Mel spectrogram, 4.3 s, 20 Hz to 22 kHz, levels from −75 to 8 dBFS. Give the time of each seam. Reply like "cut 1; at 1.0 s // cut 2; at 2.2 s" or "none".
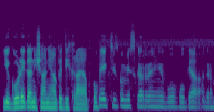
cut 1; at 2.0 s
